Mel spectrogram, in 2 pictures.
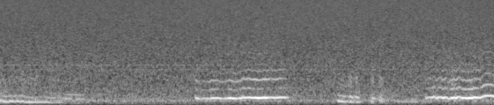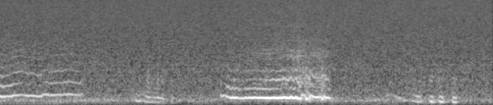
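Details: Lynx and Apollo, two cats curled up in a cuddle, give soft tonal snores: steady humming notes with faint overtones, about one breath every four seconds, separated by quiet gaps in a small room.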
